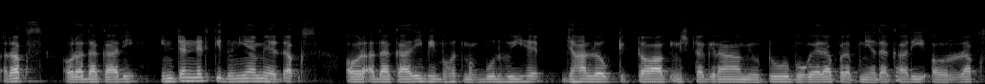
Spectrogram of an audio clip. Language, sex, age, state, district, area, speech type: Urdu, male, 18-30, Uttar Pradesh, Siddharthnagar, rural, spontaneous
